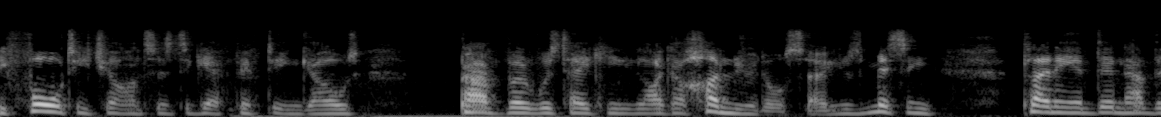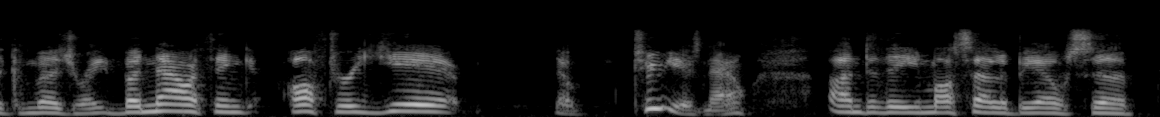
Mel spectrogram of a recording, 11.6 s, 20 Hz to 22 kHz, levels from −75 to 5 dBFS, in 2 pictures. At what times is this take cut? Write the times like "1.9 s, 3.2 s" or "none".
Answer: none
